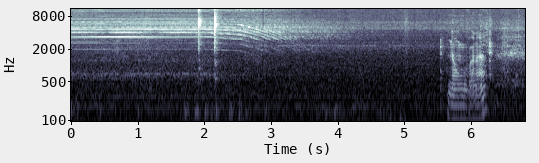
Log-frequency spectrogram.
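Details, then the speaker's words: Old Western Digital hard drive from a retro PC collection: a steady high spin whine with a few sharp ticks and a short clattering burst of head seeks, the drive's recognizable normal operating sound. "Franchement, moi je le sais tout de suite, dès que quelqu'un utilise un Western Digital de cette époque, ça se reconnaît entre toutes les marques."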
